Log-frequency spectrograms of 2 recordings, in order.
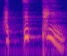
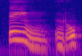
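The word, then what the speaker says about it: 発展: 자, 그런데 뒤에 탱이 왔습니다. 발전적이다 할 때 전자는 태라는 무성음으로 존재하거든요. 자, 따라서 이 츠의 발음이 무성음과 만나는 이 시점에서 하츠탱 하기가 너무 힘들었던 것이죠. 자, 따라서 스펠링이 초금으로 바뀌면서 핫땡으로 바뀌게 되는 것입니다.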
